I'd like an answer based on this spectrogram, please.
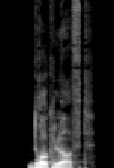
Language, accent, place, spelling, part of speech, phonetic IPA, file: German, Germany, Berlin, Druckluft, noun, [ˈdʁʊkˌlʊft], De-Druckluft.ogg
- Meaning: compressed air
